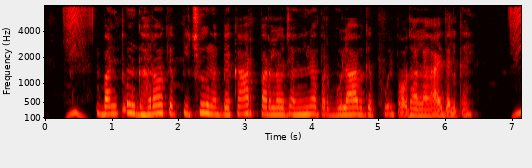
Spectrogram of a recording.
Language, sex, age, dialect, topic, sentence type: Maithili, male, 18-24, Angika, agriculture, statement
